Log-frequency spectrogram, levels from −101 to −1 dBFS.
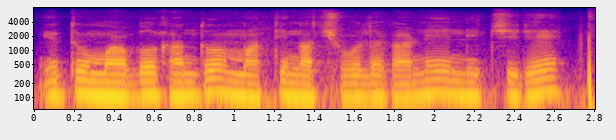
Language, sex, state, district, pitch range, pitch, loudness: Nagamese, male, Nagaland, Kohima, 100-115 Hz, 110 Hz, -17 LUFS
